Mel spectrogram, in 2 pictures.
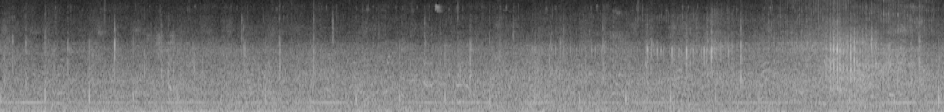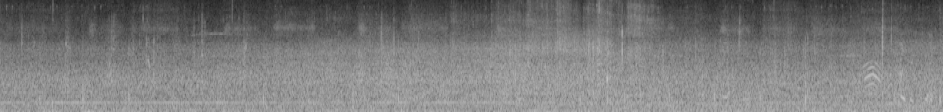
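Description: Footsteps crunch steadily on a paved path outdoors.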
